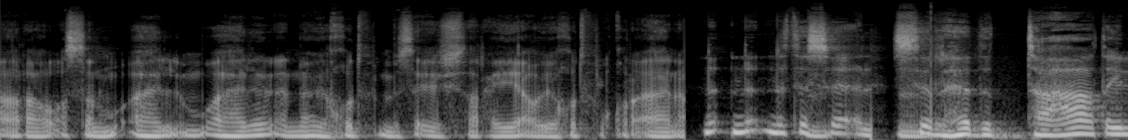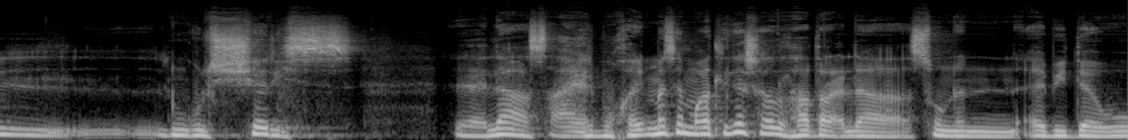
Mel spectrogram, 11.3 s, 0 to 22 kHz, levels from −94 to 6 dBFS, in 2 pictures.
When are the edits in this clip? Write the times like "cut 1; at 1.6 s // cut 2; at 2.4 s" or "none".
cut 1; at 3.4 s // cut 2; at 4.4 s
